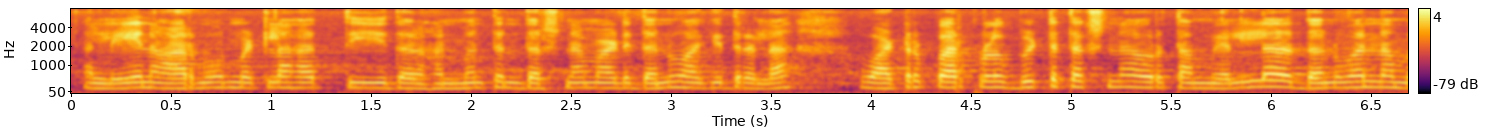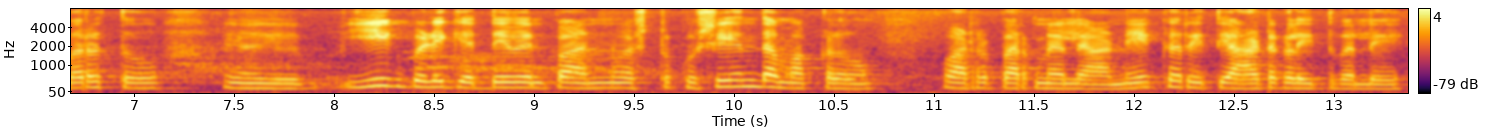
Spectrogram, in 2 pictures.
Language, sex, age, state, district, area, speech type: Kannada, female, 45-60, Karnataka, Dharwad, rural, spontaneous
